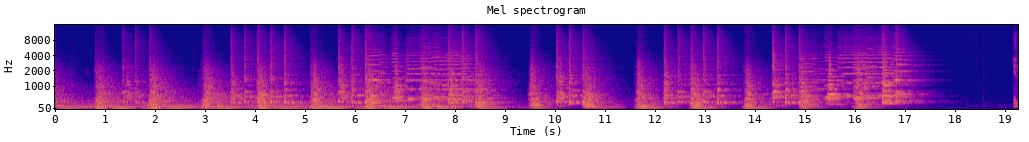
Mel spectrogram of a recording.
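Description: Dark orchestral music sounds out in a series of heavy accented hits and short phrases, loud and dense, building through repeated surges before cutting off into a brief silence near the end.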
